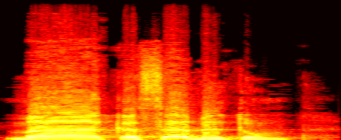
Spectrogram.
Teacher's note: الف مدہ ہے، 1 الف کی مقدار میں کھینچ کر پڑھنا ہے، با ساکن پر قلقلہ کریں گے۔ یہاں میم کا اظہار ہوگا جو کہ اظہار شفوی کہلاتا ہے۔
